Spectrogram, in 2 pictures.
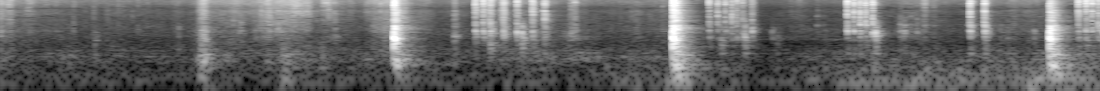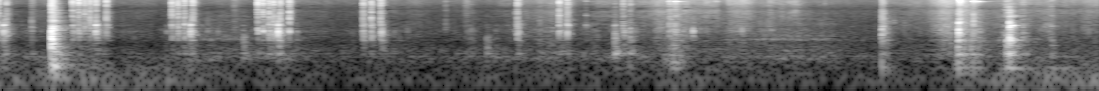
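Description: Ratchet with a deep socket working a bracket bolt loose under a car: faint, irregular clicks of the ratchet and metal clinks of the socket, some in quick runs, with short quiet gaps between.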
